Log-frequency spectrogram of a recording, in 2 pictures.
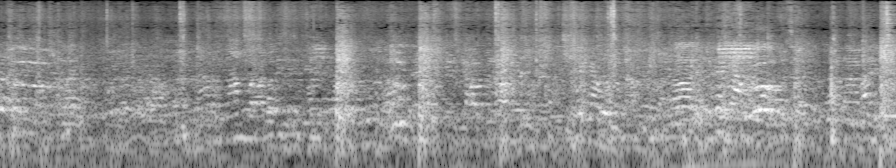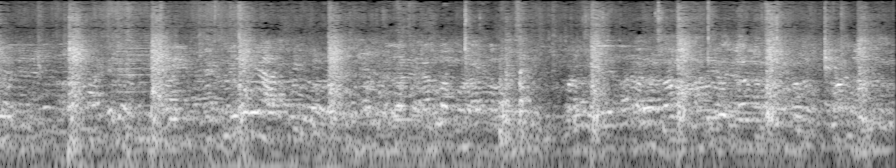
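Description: A heavy blade chops and scrapes through wet fish flesh.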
